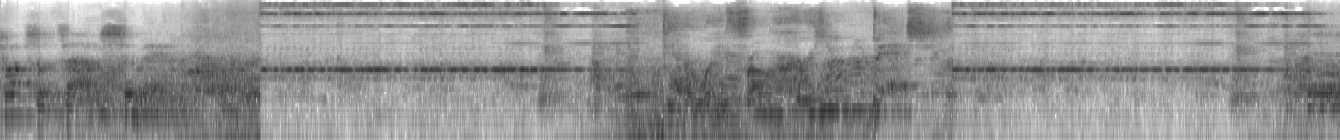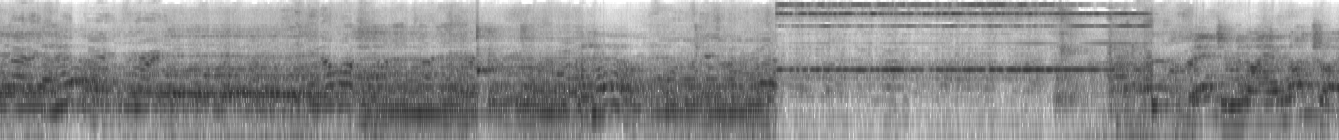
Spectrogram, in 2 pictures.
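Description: A woman sings with animation over loudspeakers.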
